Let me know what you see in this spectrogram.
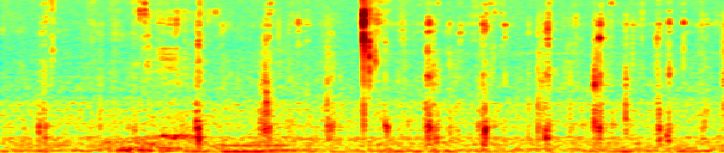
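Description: Close-miked chewing of a mouthful of food: irregular wet mouth clicks and smacks, with one sharper click about three seconds in.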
